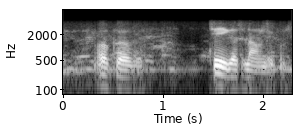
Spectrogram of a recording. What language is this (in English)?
Urdu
